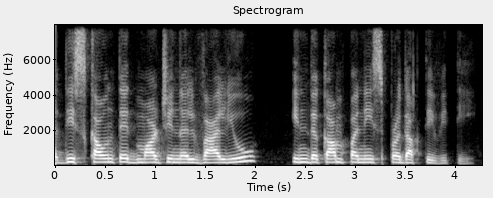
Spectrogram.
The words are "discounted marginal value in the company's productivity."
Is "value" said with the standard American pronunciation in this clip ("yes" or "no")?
yes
